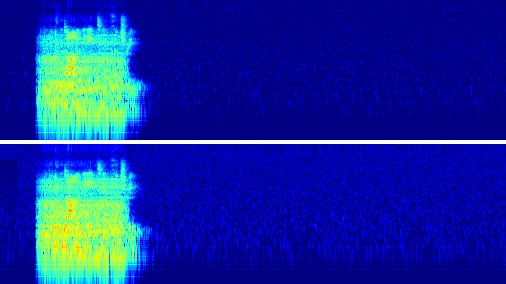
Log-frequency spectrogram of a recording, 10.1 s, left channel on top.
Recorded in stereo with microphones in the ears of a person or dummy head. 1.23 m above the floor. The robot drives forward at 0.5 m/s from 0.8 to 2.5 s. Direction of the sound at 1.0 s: 25° left (ahead or behind).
